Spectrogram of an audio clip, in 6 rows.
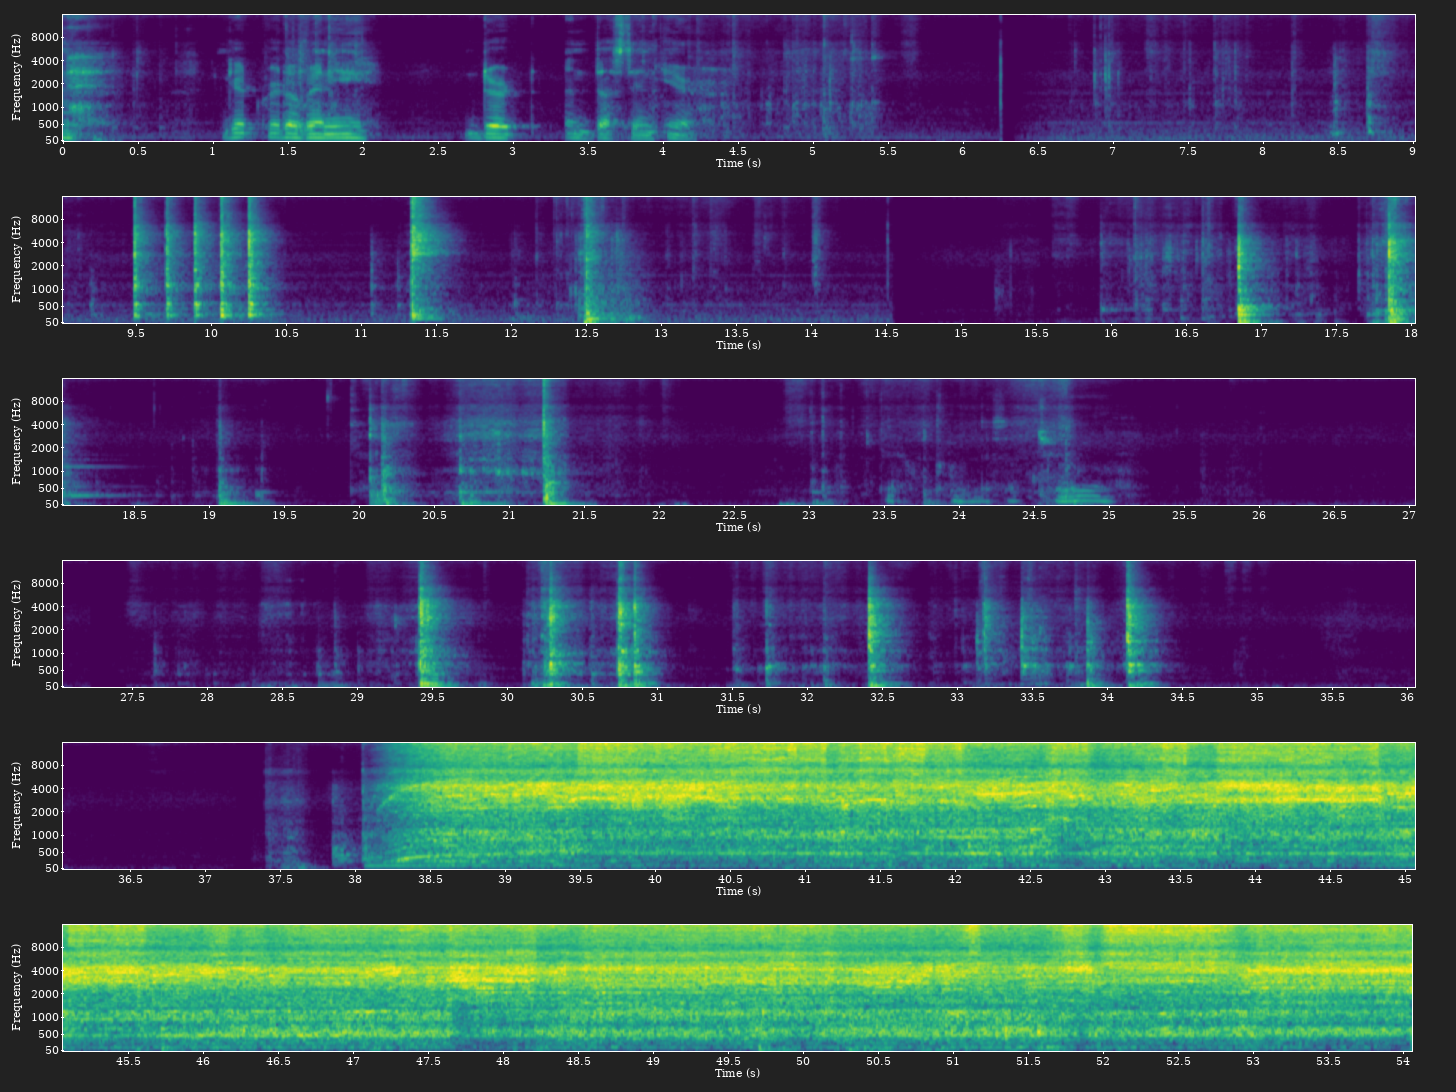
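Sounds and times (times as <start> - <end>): plastic parts rustling: 4.1 - 5.7.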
